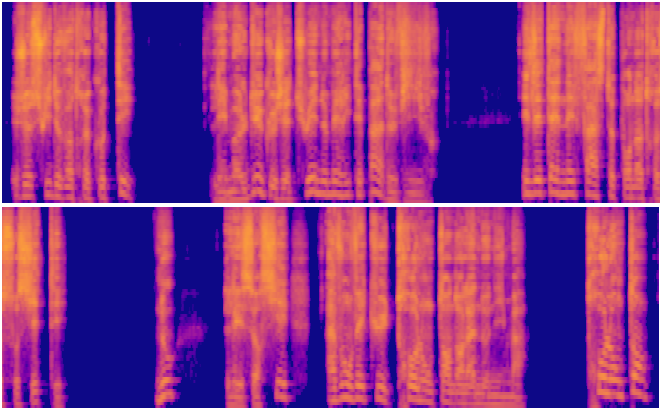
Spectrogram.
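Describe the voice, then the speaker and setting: A man voicing a cold, menacing dark wizard with a high, silky, hissing voice. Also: no room sound, studio quality, heavily acted. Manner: slow, honeyed, threatening. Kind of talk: audiobook character voice.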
